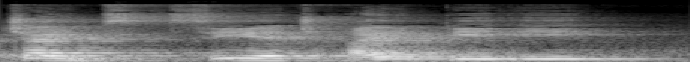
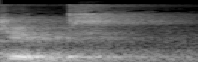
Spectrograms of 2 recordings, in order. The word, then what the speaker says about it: CHIPES: So I've given you a mnemonic here, CHIPES, CHIPES. Sometimes, you hear people pronouncing this as chips, but don't forget the E.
